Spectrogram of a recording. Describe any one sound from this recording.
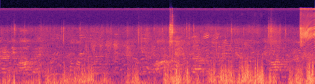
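A crowd of people chatter outdoors at a distance.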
